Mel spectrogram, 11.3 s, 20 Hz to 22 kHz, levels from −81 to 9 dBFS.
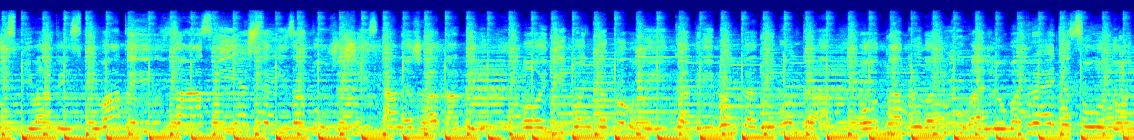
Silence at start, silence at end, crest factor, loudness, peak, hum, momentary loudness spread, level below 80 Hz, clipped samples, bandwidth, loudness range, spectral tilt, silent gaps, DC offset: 0 s; 0 s; 12 dB; -13 LUFS; 0 dBFS; none; 1 LU; -18 dBFS; under 0.1%; 16.5 kHz; 0 LU; -5 dB/octave; none; under 0.1%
